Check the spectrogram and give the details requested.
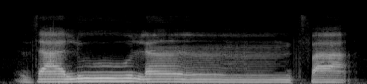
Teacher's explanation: So we have to effectively hide the noon sound because Ikhfaa is hiding. So we do the Ghunna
